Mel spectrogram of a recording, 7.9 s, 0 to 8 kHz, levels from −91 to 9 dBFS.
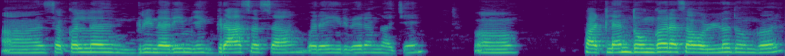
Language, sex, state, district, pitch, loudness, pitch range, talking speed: Konkani, female, Goa, North and South Goa, 195 Hz, -15 LUFS, 190-205 Hz, 115 wpm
